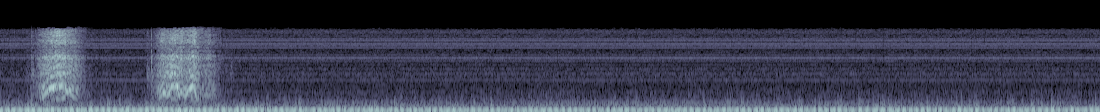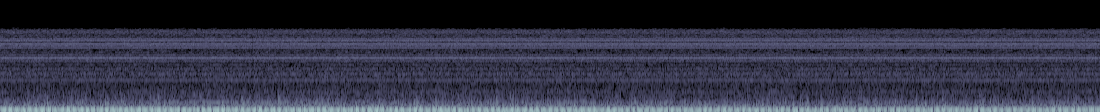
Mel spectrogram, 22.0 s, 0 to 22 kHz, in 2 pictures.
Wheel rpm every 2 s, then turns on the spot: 10, 10, 0, 0, 0, 0, 0, 0, 0, 0, 0.
none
